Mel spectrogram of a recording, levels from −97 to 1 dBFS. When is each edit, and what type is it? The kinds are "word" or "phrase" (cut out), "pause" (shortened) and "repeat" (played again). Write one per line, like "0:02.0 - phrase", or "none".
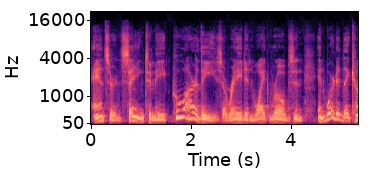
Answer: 0:01.6 - pause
